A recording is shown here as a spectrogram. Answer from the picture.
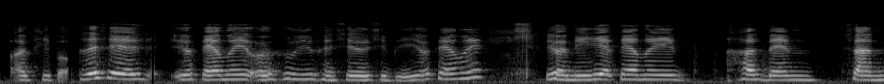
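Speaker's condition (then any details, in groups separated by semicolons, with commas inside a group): Tongue cancer surgery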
